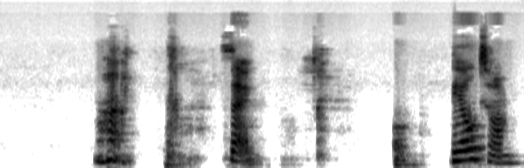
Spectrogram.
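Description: A woman speaks calmly and close, heard through a microphone.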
